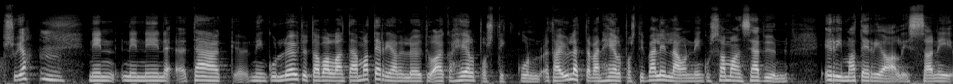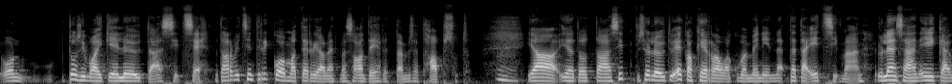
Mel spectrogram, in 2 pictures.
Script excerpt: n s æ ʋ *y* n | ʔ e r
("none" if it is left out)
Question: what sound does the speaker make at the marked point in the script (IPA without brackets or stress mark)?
y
